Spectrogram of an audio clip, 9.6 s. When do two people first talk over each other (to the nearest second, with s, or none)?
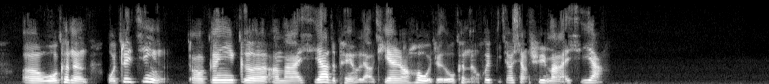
none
